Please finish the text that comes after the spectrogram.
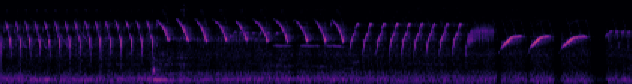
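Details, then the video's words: Canary song in the morning, played to get other canaries singing: steady rapid trills that shift in pitch, then three separated rising whistled slides and a short closing trill. "PANCINGAN KENARI PAGI HARI"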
